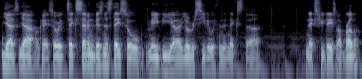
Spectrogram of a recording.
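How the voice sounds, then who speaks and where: A man's voice: on the low side, little pitch movement, normal speed, faint music behind. A man with a French accent hosting a live trading stream, chatting casually and joking with viewers. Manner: joking, laughs often, trails off and restarts. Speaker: livestream trading host.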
